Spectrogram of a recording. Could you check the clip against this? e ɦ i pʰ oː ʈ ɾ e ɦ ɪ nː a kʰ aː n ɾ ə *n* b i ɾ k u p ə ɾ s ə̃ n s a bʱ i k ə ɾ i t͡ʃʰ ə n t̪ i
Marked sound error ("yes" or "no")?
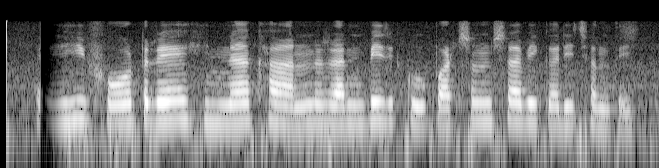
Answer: no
